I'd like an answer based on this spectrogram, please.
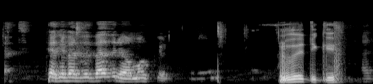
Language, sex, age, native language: Icelandic, male, 18-19, Icelandic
